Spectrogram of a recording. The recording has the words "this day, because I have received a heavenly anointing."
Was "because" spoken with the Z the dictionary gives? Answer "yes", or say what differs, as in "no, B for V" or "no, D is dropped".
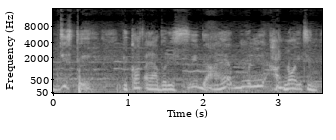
no, S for Z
